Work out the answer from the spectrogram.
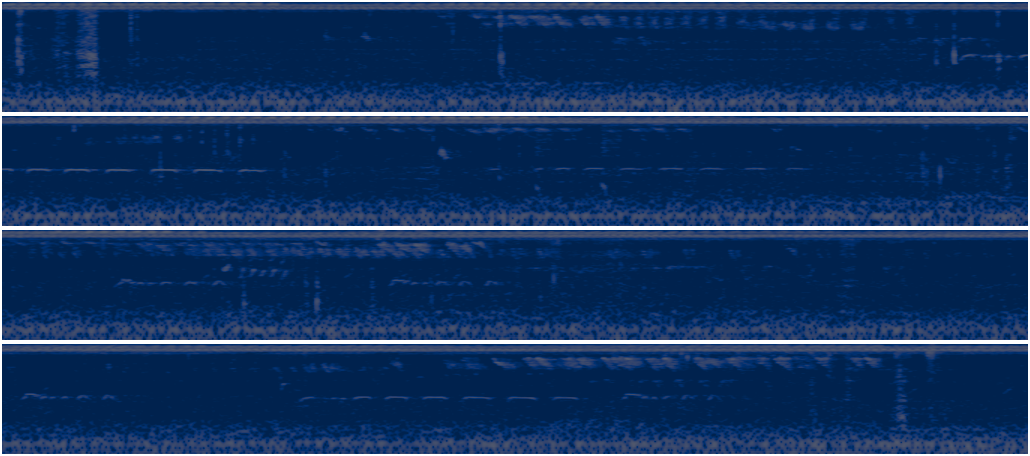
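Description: Birds calling several times in short runs of repeated notes, with higher chirps, over a steady high hiss and a low rumble.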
